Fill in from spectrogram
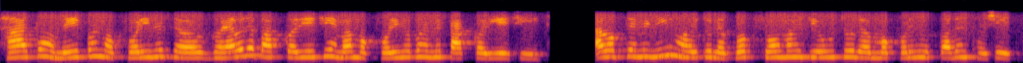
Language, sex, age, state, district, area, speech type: Gujarati, female, 18-30, Gujarat, Mehsana, rural, conversation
